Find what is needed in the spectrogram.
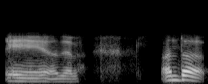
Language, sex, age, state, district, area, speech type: Nepali, male, 18-30, West Bengal, Darjeeling, rural, conversation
